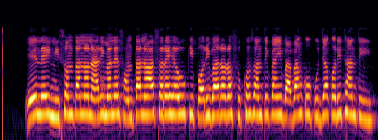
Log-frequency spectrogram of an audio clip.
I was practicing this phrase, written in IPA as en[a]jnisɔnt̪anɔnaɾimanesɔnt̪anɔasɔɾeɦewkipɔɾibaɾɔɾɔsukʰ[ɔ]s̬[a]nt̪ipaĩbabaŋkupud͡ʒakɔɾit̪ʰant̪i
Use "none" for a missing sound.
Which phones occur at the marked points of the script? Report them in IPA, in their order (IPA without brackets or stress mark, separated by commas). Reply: e, ɔ, a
